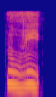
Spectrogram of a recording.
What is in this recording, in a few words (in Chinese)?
"努力", Chinese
